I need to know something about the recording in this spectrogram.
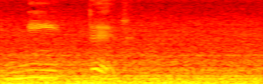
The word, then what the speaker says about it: needed: So when the verb ends in a d or t sound or the actual letter, that's when we have the it sound. Like I said, need. What sound do we hear at the end? Need d sound. So then we say needed. How about want? We have a t sound. wanted. Then we add the itid to that word.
